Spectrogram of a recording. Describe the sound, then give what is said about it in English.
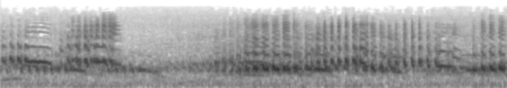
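A flock of sandhill cranes at the far east end of the Copper River Delta, some aloft and some in a slough, calls back and forth in loud, rolling, trumpeting croaks that overlap continuously, with harsh, rattling tones rising and falling throughout. “The birds aloft chattered to the birds in the slough, the birds in the slough answering excitedly, but it wouldn't be long before the tone changed.”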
